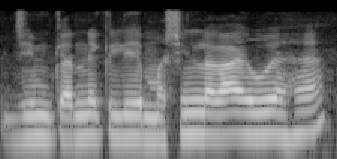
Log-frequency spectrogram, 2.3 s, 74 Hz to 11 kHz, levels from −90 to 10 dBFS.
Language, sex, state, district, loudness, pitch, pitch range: Hindi, male, Jharkhand, Ranchi, -15 LUFS, 150 Hz, 145-160 Hz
